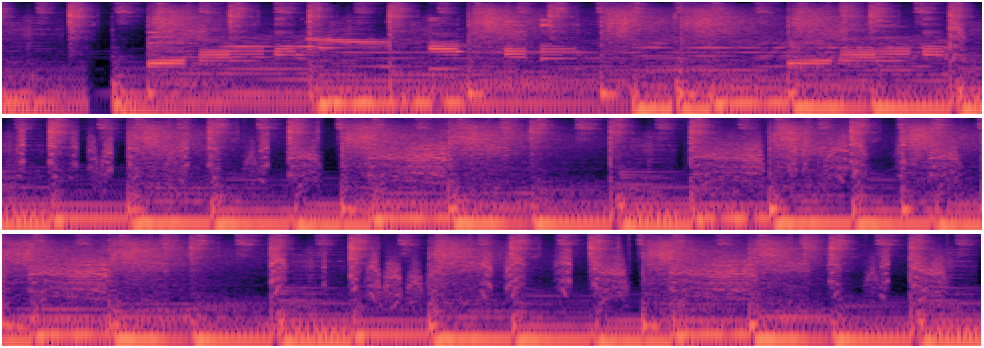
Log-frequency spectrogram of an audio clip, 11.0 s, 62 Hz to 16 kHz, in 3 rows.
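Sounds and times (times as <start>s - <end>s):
music with heavy bass and beat: 0.0s - 11.0s.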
